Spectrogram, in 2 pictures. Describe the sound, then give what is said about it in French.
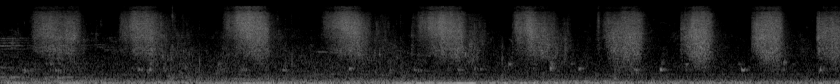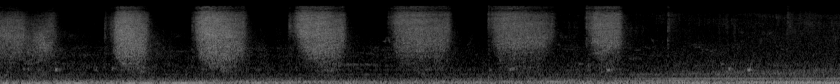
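Bursts of water spraying in a steady rhythm, roughly a dozen hissing pulses over a low background rumble, as a woman waters trees in her garden with a hose using mains water; no one speaks. “Est-ce que regando sus árboles?”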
